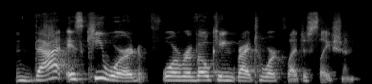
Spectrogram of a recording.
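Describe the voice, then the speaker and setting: A woman's ordinary speaking voice at medium pitch and moderate pace over a quiet background. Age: 30s. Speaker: political columnist and podcaster. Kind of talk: interview.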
